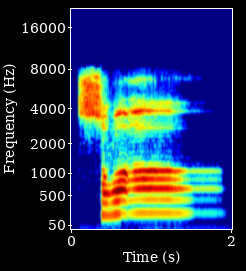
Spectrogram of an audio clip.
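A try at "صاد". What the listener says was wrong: জি, সওয়াত নয়, সদ। শেষে দ উচ্চারণ হবে। শেষে দ উচ্চারণ হবে। সদ।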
